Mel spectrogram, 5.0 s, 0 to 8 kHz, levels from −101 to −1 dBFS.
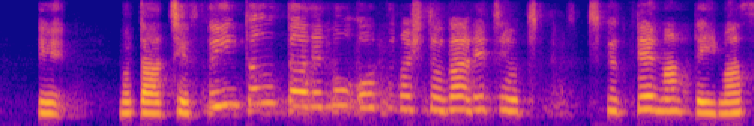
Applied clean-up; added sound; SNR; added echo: neural mask model DeepFilterNet 3.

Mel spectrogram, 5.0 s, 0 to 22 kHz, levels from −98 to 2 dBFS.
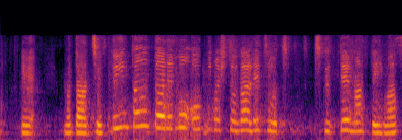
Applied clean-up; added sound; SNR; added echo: neural separator model SepFormer DNS4.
